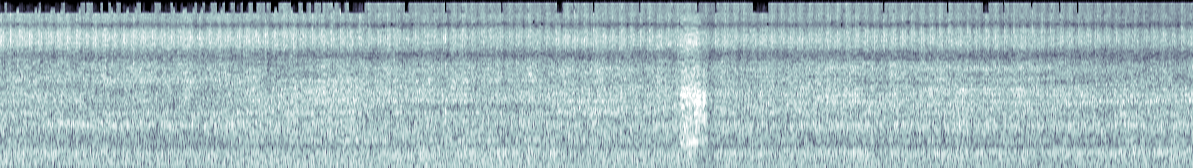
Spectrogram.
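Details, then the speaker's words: Old Ford tractor running a brush hog after servicing, mower recently sharpened: steady, even low diesel drone with the mower spinning smoothly, no knocks, rattles or surges; running healthy. "there we go sounds like she's working pretty good"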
